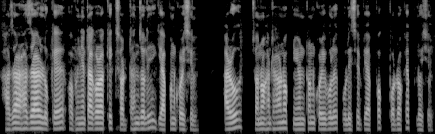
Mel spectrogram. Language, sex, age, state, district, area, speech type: Assamese, male, 30-45, Assam, Dibrugarh, rural, read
